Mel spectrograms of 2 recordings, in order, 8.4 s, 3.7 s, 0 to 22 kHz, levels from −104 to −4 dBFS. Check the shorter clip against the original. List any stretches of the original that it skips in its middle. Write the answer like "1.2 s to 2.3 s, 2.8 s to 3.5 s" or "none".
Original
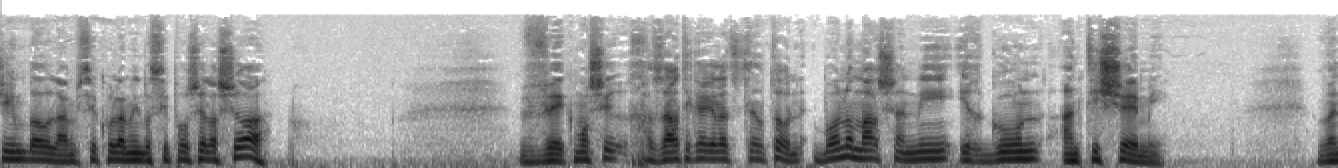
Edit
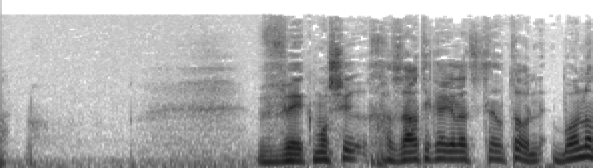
none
